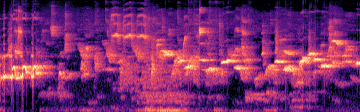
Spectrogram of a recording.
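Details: White-rumped shama in the rain, a training recording: a rich, varied song of quick whistled phrases, trills and sharp chirps changing pitch from note to note, with a brief low rumble in the middle.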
